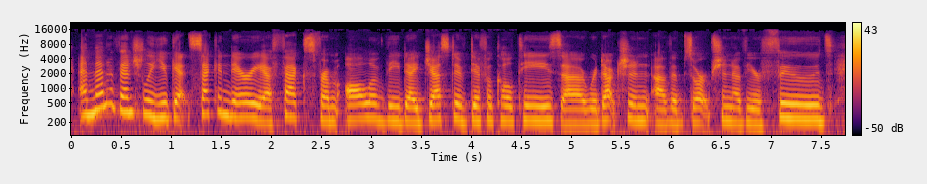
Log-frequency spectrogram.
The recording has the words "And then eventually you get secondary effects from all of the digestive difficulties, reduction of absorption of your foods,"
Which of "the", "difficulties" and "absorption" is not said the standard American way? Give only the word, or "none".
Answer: none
